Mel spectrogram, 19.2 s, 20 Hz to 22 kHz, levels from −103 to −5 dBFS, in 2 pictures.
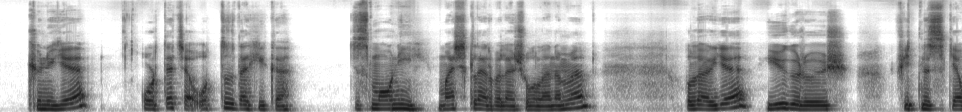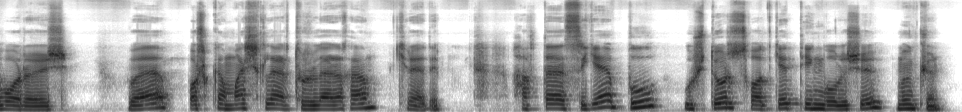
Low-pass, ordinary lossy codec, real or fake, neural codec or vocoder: none; none; fake; vocoder, 48 kHz, 128 mel bands, Vocos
